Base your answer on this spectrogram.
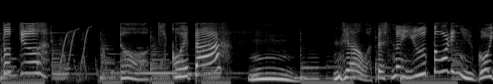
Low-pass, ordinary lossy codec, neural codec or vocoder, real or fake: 7.2 kHz; none; none; real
